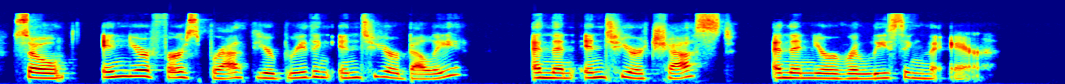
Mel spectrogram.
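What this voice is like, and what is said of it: Congested, sniffly voice. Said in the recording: “I have a little bit of a cold. Well, not a cold. I have sinuses right now. So you might hear like my sniffling”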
